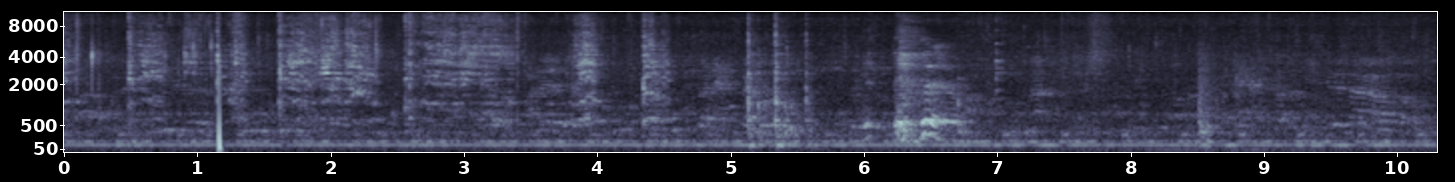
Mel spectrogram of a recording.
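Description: Whole cumin seeds and torn dried red chillies frying in hot oil in a kadai, a steady sizzle with stirring and clinks of a utensil against the pan, with no talking over it.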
